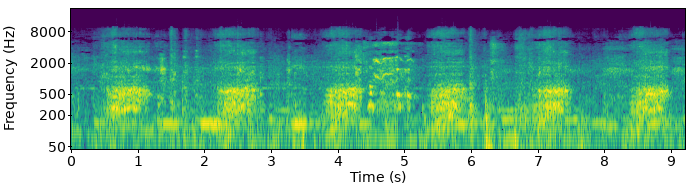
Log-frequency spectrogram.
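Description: Loud, rough, rhythmic snoring with a raspy sound, about six snores in nine seconds, steady and repeating with each breath.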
